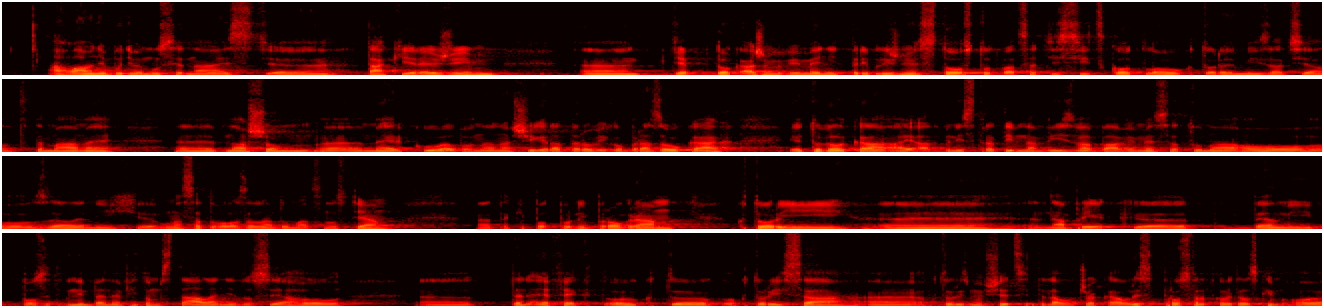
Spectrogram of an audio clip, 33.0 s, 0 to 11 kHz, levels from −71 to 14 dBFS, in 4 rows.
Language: Slovak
